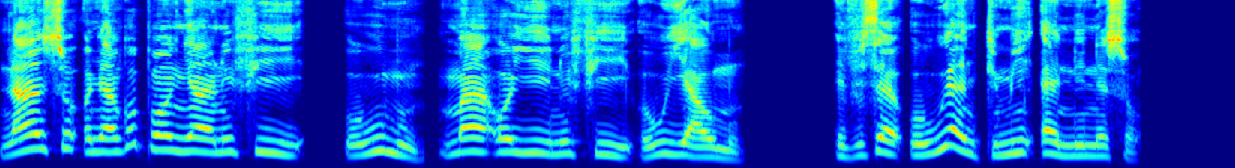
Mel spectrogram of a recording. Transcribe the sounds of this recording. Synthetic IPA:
nã˨˦n̩˦sʊ˦ʔɔ˨ɲã˨ŋko˦pʰɔ̃˦n˦ɲã˦˨nʊ̃˦fi˦˨ | o˨wu˦mũ˨˦mã˦ɔ˦ji˦nʊ̃˦fi˦˨o˨wu˦ji˦a˨wo˦mṵ̃˨ | e˨fi˨sɛ˦ʔo˨wu˦a˨n̩˨tʰũ˨mĩ˦ʔæ˦n̩˨nĩ˦nɪ̃˦sʊ̰˨

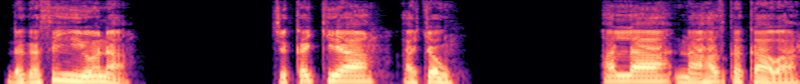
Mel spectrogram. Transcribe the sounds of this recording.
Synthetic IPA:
dɐ˨ɡa˨si˦hi˨joː˦na˨ | t͡ʃɪ˨kɐ˦kʲːɪ˦jaː˦ʔa˨kʲa˦˨w | ʔa˦lːa˨na˨ɦa˦s̬ka˨kaː˦˨waː˦

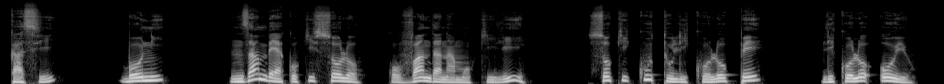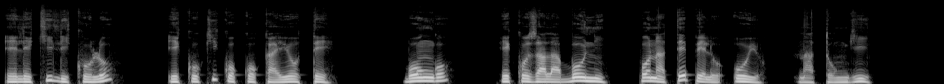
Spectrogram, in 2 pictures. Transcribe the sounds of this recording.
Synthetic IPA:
ka˨si˨ | bo˦ni˦ | nza˦mbe˨a˨ko˨ki˦sɔ˦lo˦ | ko˨va˦nda˨na˨mo˨ki˨li˦ | sɔ˦ki˦ku˦tu˨li˨kʰo˨lo˦pe˦ | li˨ko˨lo˦o˦jo˨ | e˨le˨kʰi˦li˨kʰo˨lo˦ | e˨ko˨ki˦ko˨ko˨ka˨jɔ˦tɛ˦ | bo˦ŋɡo˦ | e˨ko˨za˨la˨bo˦ni˦ | po˦na˨te˦pe˨lo˨o˦jo˨ | na˨to˨ŋɡi˦

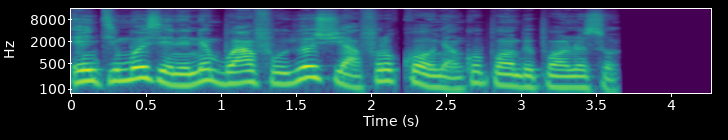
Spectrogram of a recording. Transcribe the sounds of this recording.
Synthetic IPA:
e˨n̩˨tʰi˨mo˦s̬e˨nɪ̃˨nɪ̃˦bʊ˨a˦fʊ˦jo˦su˨a̰˨fʊ˦ɾʊ˦kʰɔ˦˨o˨ɲã˨ŋko˦pʰɔ̃˦n˦bɪ˨pʰɔ̃˦n˦nʊ̃˦sʊ̰˨

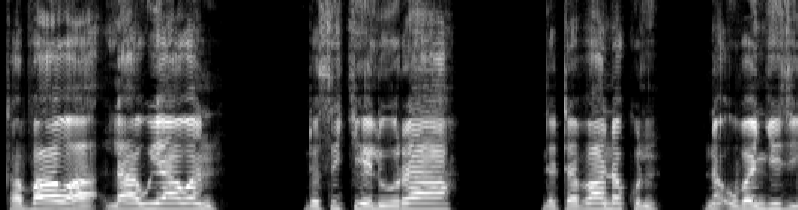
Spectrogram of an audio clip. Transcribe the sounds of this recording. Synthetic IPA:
ka˨baː˦wa˨laː˦wɪ˦jaː˦wɐ˦n | da˨sʊ˦kʲeː˨luː˨ɾaː˦ | da˨ta˨baː˦na˦kʷʊ˨l | na˦ʔʊ˨bɐ˦ŋɡʲɪ˦d͡ʒiː˨

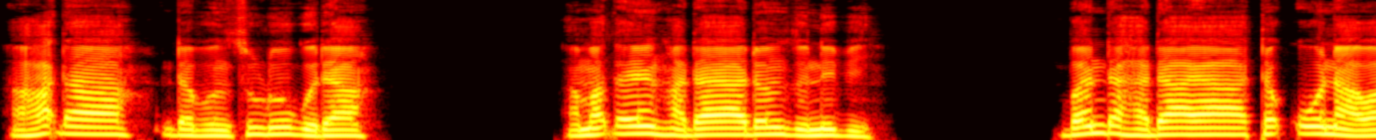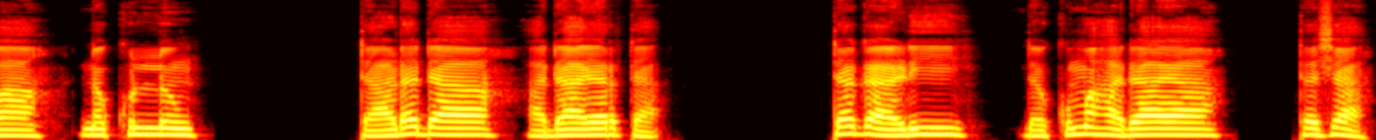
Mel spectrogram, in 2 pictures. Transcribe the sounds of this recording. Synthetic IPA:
ʔa˨ɦa˦ɗa˨da˨bʊ˨nsʊ˦ɽuː˦ɡʷʊ˨daː˦ | ʔa˨mɐ˦sʼɐ˦jɪ˦ŋɦa˨daː˦jaː˦dɔ˦nzʊ˨nɪ˦biː˨ | bɐ˦nda˨ɦa˨daː˦jaː˦ta˦kʷʼoː˦naː˨waː˦ | na˦kʷʊ˦lːʊ˦m | taː˨ɽe˦da˨ha˨daː˦jɐ˦rta˨ʔ | ta˦ɡaː˨ɽiː˦ | da˨kʷʊ˦ma˦ɦa˨daː˦jaː˦ | ta˦ʃ̬aː˦˨

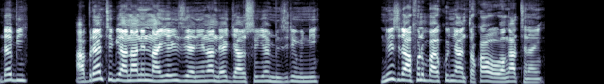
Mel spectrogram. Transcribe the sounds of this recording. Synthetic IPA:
dɛ˦bi˦ | a˨bɾɛ̃˦n˦tʰɪ˨˦bi˦a˨nã˦nɪ̃˦nã˨jɛ˦i˦s̬ɾaː˨nĩ˦nã˦nã˨˦ɛ˦d͡ʑa˨n̩˦sʊ˦jɛ˦m̩˨mĩ˨s̬ɾi˦m̃˦nĩ˦ | nɪ̃˦i˦s̬ɾa˨fʊ˦ʊ̃˦baː˨kʰʊ˦ɲã˨n̩˨tʰɔ˨kʷa˦wɔ˨wɔ̃˨ŋa˦tʰɪ˨nã˨˦n

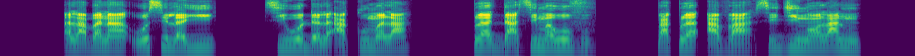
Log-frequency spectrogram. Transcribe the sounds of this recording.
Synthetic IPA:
ɛ̰˦la˨bɛ˦nã˦wʔo˦si˦lɛ˨ji˦ | si˨wo˦ɖɛ˨lɛ̰˨ʔa˨ku˦mɛ̃˨la˦ | k͡plɛ˦d̪a˨si˨mɛ̃˨wo˦vu˨ | k͡pa˦k͡plɛ˦a˨va˨si˨d͡ʑi˦ŋɔ̃˦la˦nũ˦

